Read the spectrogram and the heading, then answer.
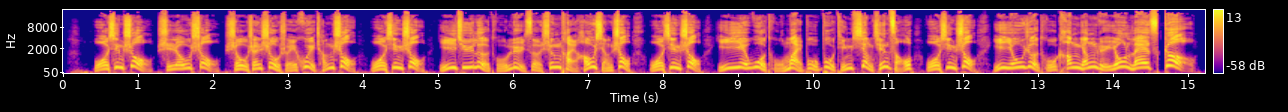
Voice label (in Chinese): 男 喊麦; 男C11-喊麦-【长寿】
